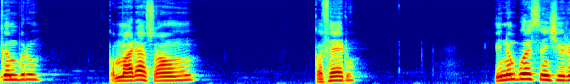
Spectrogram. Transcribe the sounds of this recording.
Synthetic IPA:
kə˦mbi˦ɾu˦m | kə̰˨ma˨ɾa˦˨sʷa˨˦mu˦mu˦ | ka˨fe˦du˦ | i˨nə˦n˦bʷe˦sɨ˦n˦ʃi˨ɾ

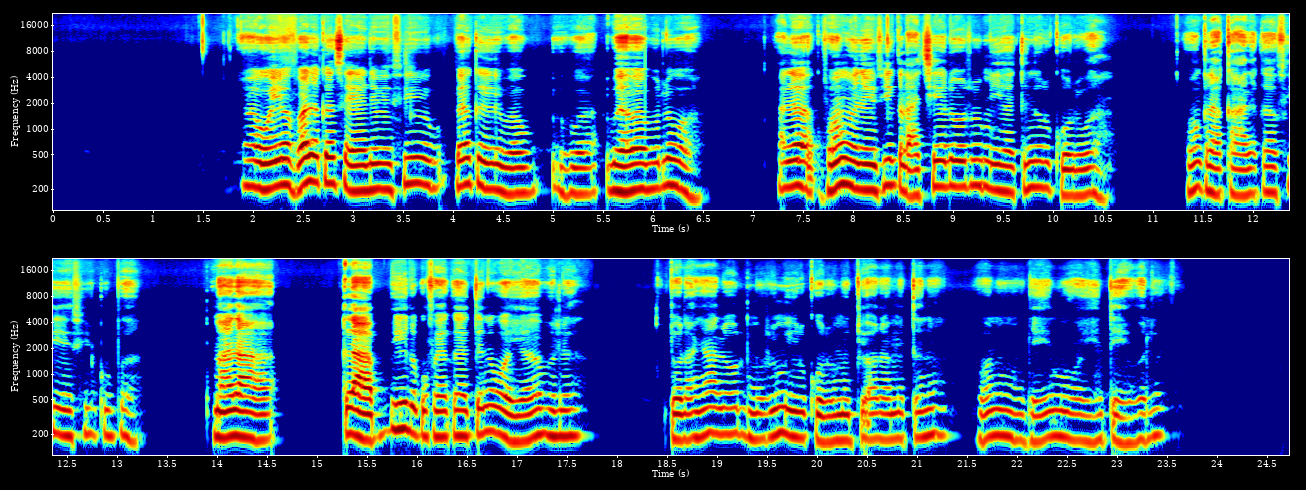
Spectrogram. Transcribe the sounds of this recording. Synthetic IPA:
ja˨wo˨˦jə˦və˦lə˧kə˦sɛ˨jle˧be˧fi˦bɛ˦kə˧˨ | bə˨bə˧˦bɨ˧lɨ˦wə˨ | ə˧lə˦vo˨˦ŋ˦wə˨le˧be˨fiː˦kɨ˨la˨t͡ʃi˦e˦loː˦ɾu˦mɨ̃˧˨jə˧˨tɨ˦ŋɨ˦lɨ˨ko˨ɾo˨wə˨ | võ˨˦ŋ˦kɨ˨la˨kaː˨lɨ˨kə˧fi˦je˧fiː˦ku˦pə˨ | mã˨˦la˨˦ | la˨biː˦ɾɨ˨ku˧fɛ˧kə˧tɨ˦nɨ˦wə˨jə˨˦vɨ˧lɨ˦˨ | d̥o˨la˨ɲã˦loː˦ɾu˦mɨ˨ɾu˦mi˨˧ɾɨ˨ko˨ɾo˨˦mɨ˨ti˨˦ɔ˨˧˦ɾə˧mɨ˧tɨ˦nɨ̃˦ | vɔ˨˦nũ˦˨le˨˦ji˦mɨ˨wə˨jɛ˨n˦tɛ˨wə˧lɨ˦

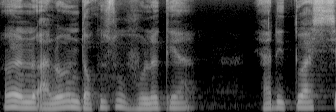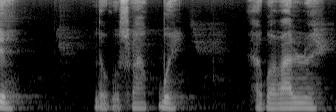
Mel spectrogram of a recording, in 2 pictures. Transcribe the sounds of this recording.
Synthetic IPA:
e˦˨a̰˨lo˦n̩˦d̪ɔ˨ku˦su˦vo˨le˦ke˦a˦ | ja˨ɖi˨t̪o˦a˦ʃɛ˦ | n̩˦d̪ɔ̰˨kṵ˦su˦a˨k͡po˦ɛ˨ | ja̰˨ɡ͡ba˨vã˦lo˦ɛ˨

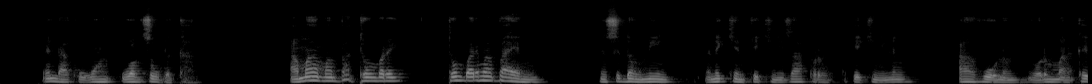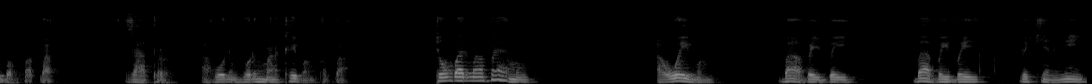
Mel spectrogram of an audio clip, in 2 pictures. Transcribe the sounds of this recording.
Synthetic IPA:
jḭ˦n˦da˨ku˨wa˦ŋ˦wa˦kzu˦˨da˨ka˨n˨ | a˨mːa˦˨ma˦ba˦to˦ŋba˦ɾi˦ | to˦ŋba˦ɾi˦ma˦ba˦ja˨mɨ˨ŋ | nɨ˨si˦da˨ŋ˨ni˦ | na˨nɨ˦kʲe˨n˨kʲe˨kʲi˨ni˨za˦pɨ˨ɾa˨kʲe˨kʲi˨ni˨nɨ˦ŋ | a˨ɦo˨nɨ˨ŋ˨ho˨ɾi˦ma˨n˨ka˦i˦ba˨ŋ˨k͡pa˨k͡pa˦k̚ | za˨pɨ̰˨ɾ | a˨ɦo˨nɨ˨ŋ˨ho˨˦ɾi˦ma˨n˨ka˦i˦ba˨mk͡pa˨k͡pa˨ | to˦ŋba˦ɾi˦ma˦ba˦ja˨mɨ˨ŋ | a˨wo˦i˨mɨ˨ŋ | ba˦˨ba˨i˦ba˨i˦ | ba˦˨ba˨i˦ba˦i˦ | ɾi˦kʲe˨ni˨ni˦

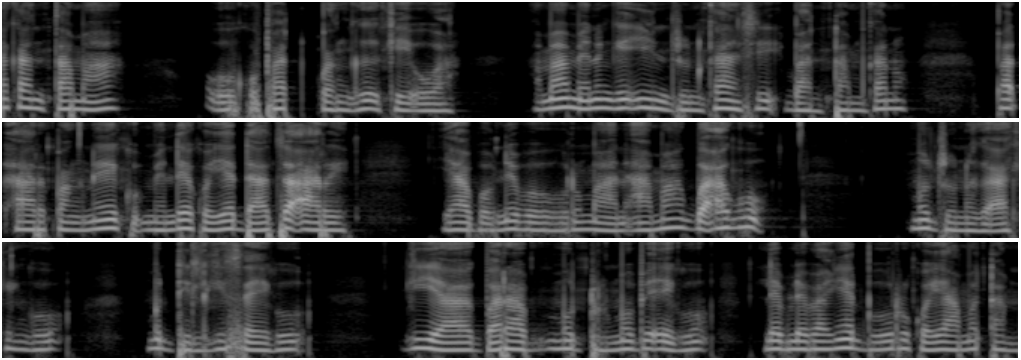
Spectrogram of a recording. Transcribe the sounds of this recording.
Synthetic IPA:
a˦ka˦nta˨ma˨˦ | o˨ko˨pa˦t̚k͡pa˨ŋɡə˦˨ke˨o˨wa˨ | a˨mːa˦me˨ni˦ŋɡə˦i˦n˨d͡ʒu˨nka˦˨n˨ʃi˦ba˨n˨ta˨mka˦nu˦ | pa˦da˨ɾi˨k͡pa˨ŋne˦kme˨nde˦ko˨ja˦da˨d͡ʒa˦a˨ɾi˨ | ja˨bo˨bne˦bo˨bu˨ɾu˦ma˨ne˨a˨mːa˦ɡ͡ba˨˦ɡu˦ | mu˦d͡ʒu˨n˨ɡa˨a˨ki˦ŋɡo˦ | mu˦di˨lɡi˦sa˨i˨ɡu˦ | ɡi˦ja˨ɡ͡ba˨ɾa˦mu˦du˨lmə˦be˦e˨ɡu˦ | le˨ble˨ba˨ɲe˦t̚bu˨˦ɾu˦ko˨ja˦mə˦ta˨m˨

